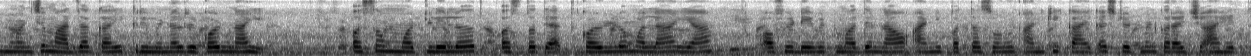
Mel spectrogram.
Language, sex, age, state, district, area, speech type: Marathi, female, 30-45, Maharashtra, Wardha, rural, read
